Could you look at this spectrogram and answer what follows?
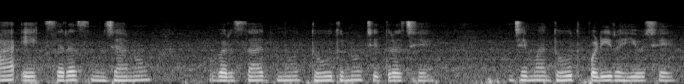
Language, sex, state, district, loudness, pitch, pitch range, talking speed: Gujarati, female, Gujarat, Valsad, -17 LUFS, 190 Hz, 185-195 Hz, 115 wpm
